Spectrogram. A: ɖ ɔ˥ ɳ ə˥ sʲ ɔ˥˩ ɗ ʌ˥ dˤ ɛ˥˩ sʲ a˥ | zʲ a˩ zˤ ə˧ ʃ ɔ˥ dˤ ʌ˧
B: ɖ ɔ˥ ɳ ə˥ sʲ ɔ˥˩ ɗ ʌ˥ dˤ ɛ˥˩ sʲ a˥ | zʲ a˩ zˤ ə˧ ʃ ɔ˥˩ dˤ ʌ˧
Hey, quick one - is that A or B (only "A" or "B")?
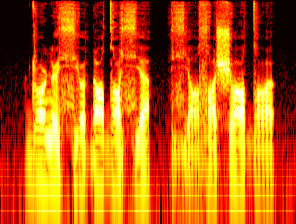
A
